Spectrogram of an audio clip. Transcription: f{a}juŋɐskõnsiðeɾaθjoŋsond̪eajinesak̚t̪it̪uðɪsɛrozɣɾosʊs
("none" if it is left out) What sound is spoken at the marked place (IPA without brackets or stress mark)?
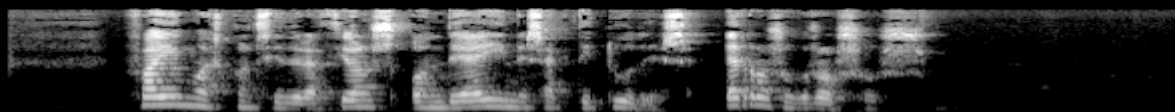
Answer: a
